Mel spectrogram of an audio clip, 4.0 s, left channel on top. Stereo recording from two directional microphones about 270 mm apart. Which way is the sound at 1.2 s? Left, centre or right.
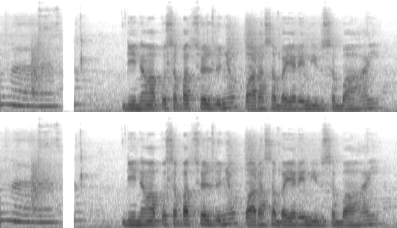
Centre.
